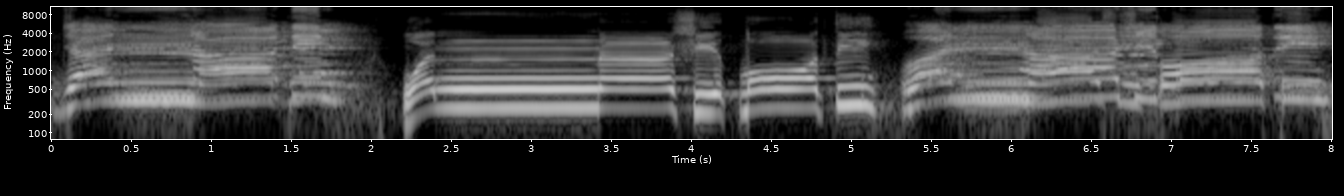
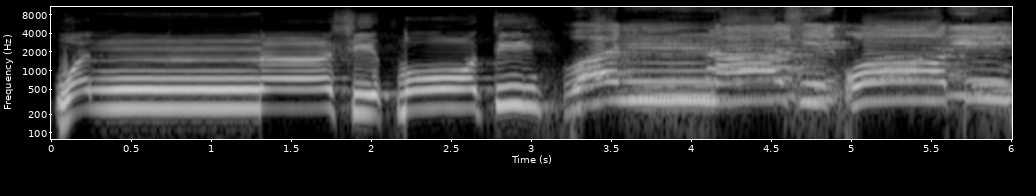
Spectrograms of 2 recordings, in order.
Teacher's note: با موٹا کرنا ہے، تا باریک رکھنا ہے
